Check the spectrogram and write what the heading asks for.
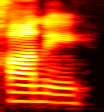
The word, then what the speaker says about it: Hani: It's Hani. Similar to Honey. honey.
